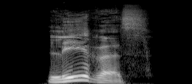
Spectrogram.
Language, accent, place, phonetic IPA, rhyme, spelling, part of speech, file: German, Germany, Berlin, [ˈleːʁəs], -eːʁəs, leeres, adjective, De-leeres.ogg
- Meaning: strong/mixed nominative/accusative neuter singular of leer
